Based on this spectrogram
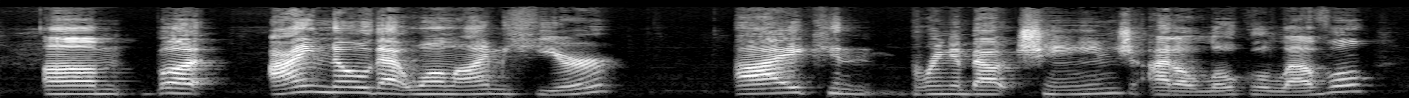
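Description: In a very clean recording with a silent background, a man with a New Jersey accent speaks very slowly in a bright, sharp tone at a high pitch with ordinary pitch variation. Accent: New Jersey American. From New Jersey, US. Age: 20s. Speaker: public school teacher. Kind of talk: casual chat.

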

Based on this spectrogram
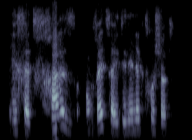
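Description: A woman talks at a fairly high pitch. The sound is dry and close, with no echo. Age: 20s. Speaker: mother sharing homemade beauty products. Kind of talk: casual interview.

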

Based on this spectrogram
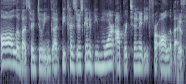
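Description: A woman speaks at a very fast pace with a medium pitch and vocal fry. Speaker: restaurant owner. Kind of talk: interview.

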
